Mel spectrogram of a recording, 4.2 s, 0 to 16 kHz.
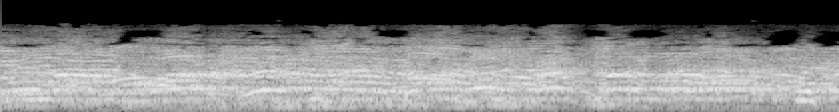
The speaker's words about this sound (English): Well, they seem to be cheering for you, Professor. Me? Why? What is this? What have they got out there? Sounds like there are a million of them. There are exactly 97 of them.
